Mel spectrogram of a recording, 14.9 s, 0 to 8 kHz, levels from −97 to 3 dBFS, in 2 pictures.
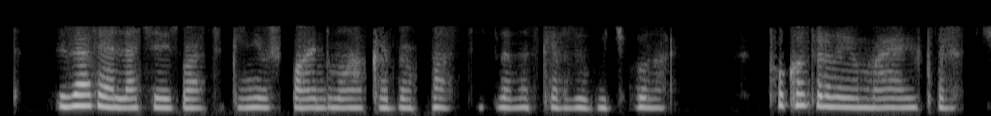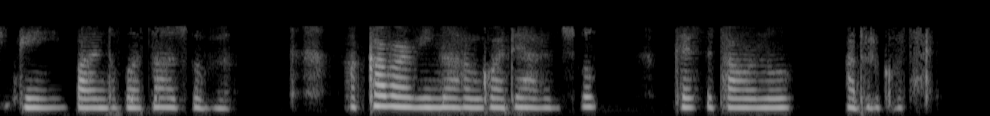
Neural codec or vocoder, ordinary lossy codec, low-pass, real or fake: codec, 16 kHz in and 24 kHz out, 0.9 kbps, LongCat-Audio-Codec, four codebook decoder; AAC, 16 kbps; 7.2 kHz; fake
